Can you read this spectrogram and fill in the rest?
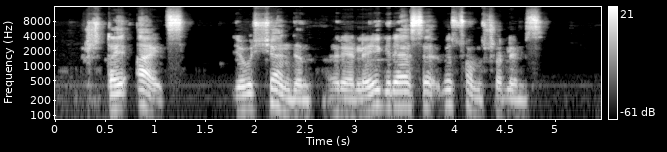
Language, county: Lithuanian, Šiauliai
